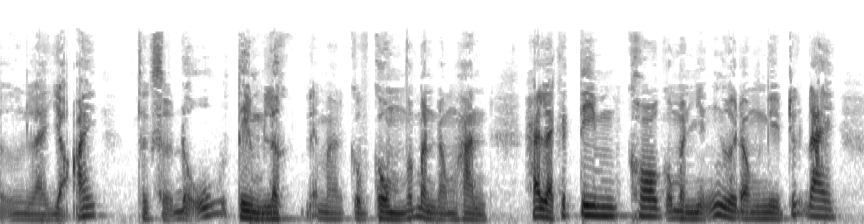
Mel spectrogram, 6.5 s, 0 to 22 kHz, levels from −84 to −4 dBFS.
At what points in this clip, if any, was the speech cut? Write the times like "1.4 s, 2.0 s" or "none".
none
